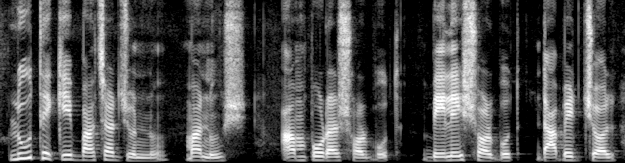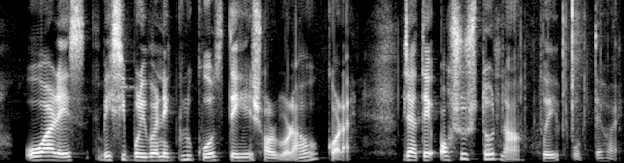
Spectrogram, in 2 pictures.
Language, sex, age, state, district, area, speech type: Bengali, female, 18-30, West Bengal, Paschim Bardhaman, urban, spontaneous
